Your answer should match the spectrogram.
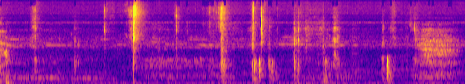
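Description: Scissors snip through card stock during handmade card crafting, a single sharp close cut amid faint scattered handling clicks and paper rustles in a quiet room.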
